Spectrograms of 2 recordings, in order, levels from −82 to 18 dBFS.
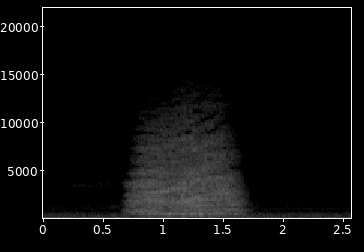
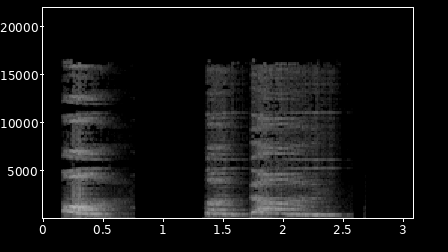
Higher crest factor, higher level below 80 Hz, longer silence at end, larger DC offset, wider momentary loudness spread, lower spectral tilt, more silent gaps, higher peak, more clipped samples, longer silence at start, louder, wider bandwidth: about the same, 18 dB vs 18 dB; about the same, -58 dBFS vs -60 dBFS; second, 0 s vs 0.6 s; neither; about the same, 20 LU vs 18 LU; about the same, -0.5 dB/octave vs -0.5 dB/octave; second, none vs 0.97-1.01 s; second, -28 dBFS vs -10 dBFS; neither; second, 0 s vs 0.15 s; second, -41 LUFS vs -26 LUFS; about the same, 16 kHz vs 17 kHz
